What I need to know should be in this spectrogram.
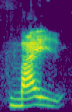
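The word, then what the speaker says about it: Maille: Den guten von Maillet. Oder wie spricht man es genau. aus? Mai. Mai. Okay. – Wie den Monat eigentlich.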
